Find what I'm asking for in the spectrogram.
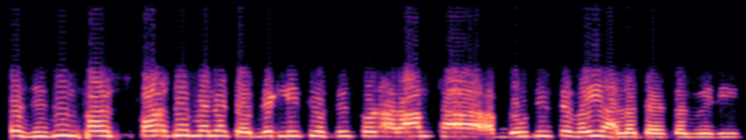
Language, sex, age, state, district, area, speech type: Hindi, female, 18-30, Rajasthan, Jodhpur, urban, conversation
